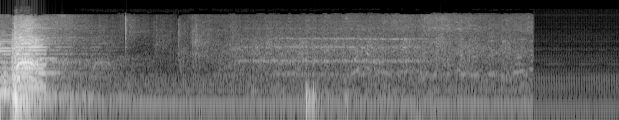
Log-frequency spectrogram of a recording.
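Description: A band plays lively music.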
